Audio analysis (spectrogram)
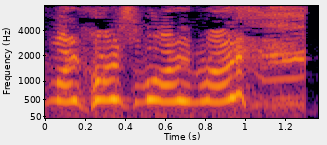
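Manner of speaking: very high, tiny anxious question; mock nervous squeak. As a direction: ask it in a small, squeaky fake-innocent voice. Nervously checking on her car.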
